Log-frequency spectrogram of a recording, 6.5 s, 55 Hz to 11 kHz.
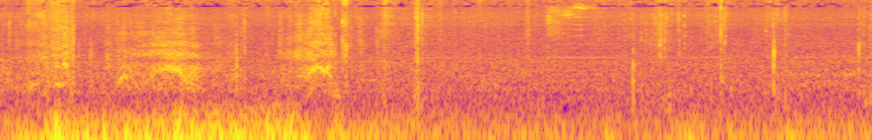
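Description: The zippered pocket on a Jackery SolarSaga 100W solar panel is unzipped close up, with a few quick zipper pulls followed by quieter fabric handling and rustling.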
